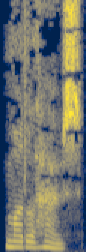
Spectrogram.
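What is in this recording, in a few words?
"model House", English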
